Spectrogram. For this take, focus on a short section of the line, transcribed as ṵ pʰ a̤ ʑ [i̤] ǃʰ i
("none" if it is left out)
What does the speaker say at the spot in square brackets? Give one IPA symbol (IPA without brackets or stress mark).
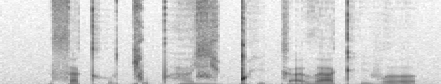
i̤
